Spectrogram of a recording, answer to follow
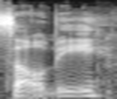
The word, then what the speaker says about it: Selby: It is not. You take out the H, so it's Selby. Selby, okay.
